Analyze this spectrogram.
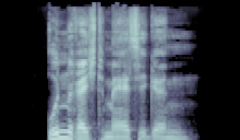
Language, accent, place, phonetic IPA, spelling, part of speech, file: German, Germany, Berlin, [ˈʊnʁɛçtˌmɛːsɪɡn̩], unrechtmäßigen, adjective, De-unrechtmäßigen.ogg
- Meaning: inflection of unrechtmäßig: 1. strong genitive masculine/neuter singular 2. weak/mixed genitive/dative all-gender singular 3. strong/weak/mixed accusative masculine singular 4. strong dative plural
